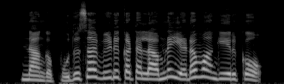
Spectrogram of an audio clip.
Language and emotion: Tamil, happy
